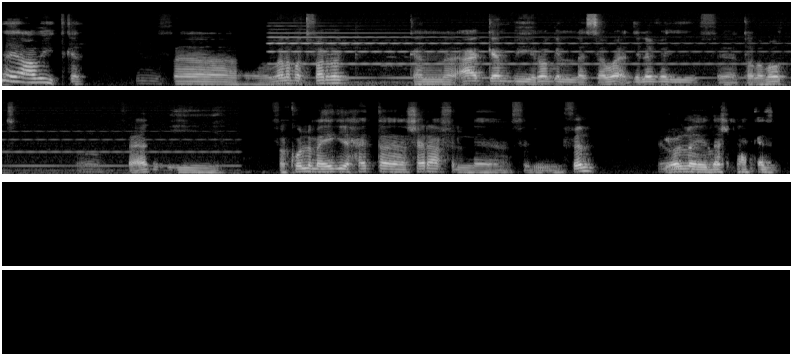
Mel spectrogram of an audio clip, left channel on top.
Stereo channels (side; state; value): right; silent; 58 dB below the other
